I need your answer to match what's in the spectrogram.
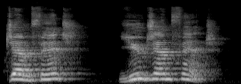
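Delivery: high, loud call across the yard; old neighbour calling a boy's name. Acted. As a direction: hail a boy from far off, drawn out slowly. Miss Maudie calling across yards.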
